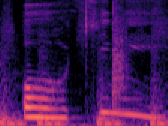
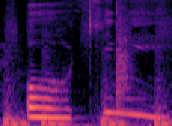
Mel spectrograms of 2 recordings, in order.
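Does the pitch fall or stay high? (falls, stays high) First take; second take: stays high; stays high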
